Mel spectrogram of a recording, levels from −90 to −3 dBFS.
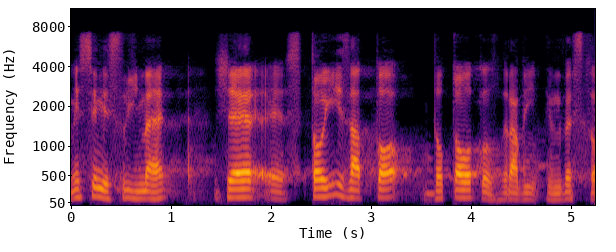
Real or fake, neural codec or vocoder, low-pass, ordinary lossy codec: fake; codec, 16 kHz, 1 kbps, FreqCodec, larger model; 7.2 kHz; MP3, 96 kbps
